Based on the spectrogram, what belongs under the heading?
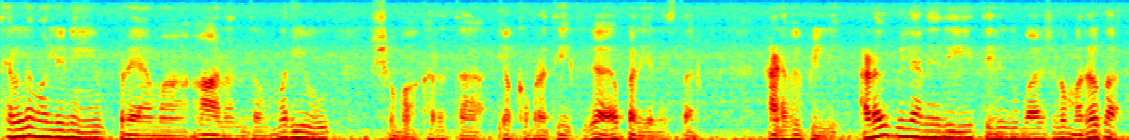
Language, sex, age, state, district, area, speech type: Telugu, male, 60+, Andhra Pradesh, West Godavari, rural, spontaneous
